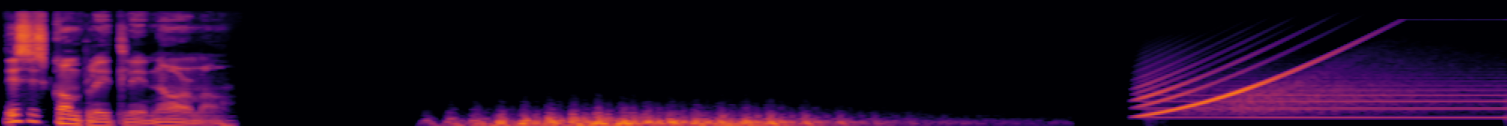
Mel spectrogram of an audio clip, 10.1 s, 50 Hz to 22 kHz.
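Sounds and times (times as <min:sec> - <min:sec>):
deep pulsing synth rumble: 0:02.8 - 0:07.0.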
